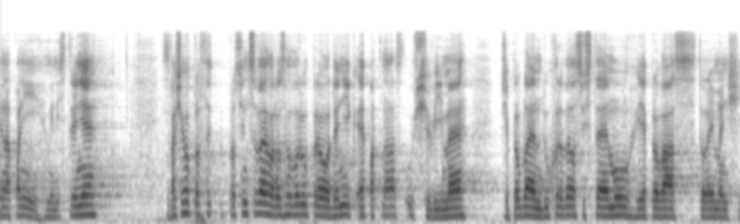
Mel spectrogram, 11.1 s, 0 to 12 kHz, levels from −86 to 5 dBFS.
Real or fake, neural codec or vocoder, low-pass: real; none; 7.2 kHz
